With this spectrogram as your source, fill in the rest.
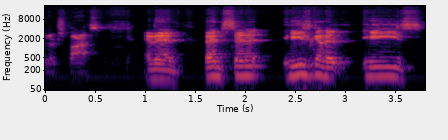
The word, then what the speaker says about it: Sinnott: Mike Sanders-Trill and then Ben Sinnott or Ben Sinnott. I Senate. forgot. Senate, perfect. It is not pronounced that way.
